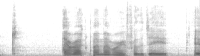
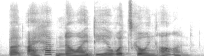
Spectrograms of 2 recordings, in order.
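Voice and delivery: loud bewilderment; 9 semitones higher, 12 dB louder than usual. Acted.

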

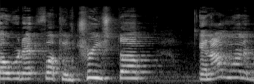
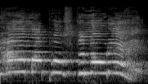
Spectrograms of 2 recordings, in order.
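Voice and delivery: high, fast exasperated yell; mock indignant; 14 semitones higher, faster than usual. Answering her laughing brother, high exasperated yell. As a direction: throw it back high and fast. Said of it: "I'm like".

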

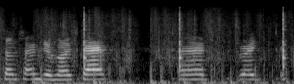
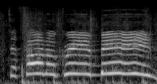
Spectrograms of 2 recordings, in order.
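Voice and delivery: high cheering shout; 9 semitones higher, 5 dB louder than usual. Pretend. Gamer cheering on his own character, high shout. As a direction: yell the name like a stadium announcer. Corrects name, cheering loudly.

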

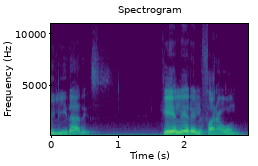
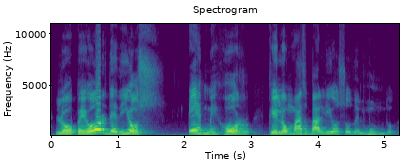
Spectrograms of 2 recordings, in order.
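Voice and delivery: emphatic slow preaching; 8 dB louder, slower than usual. Real, not acted. Preacher stressing key claim.

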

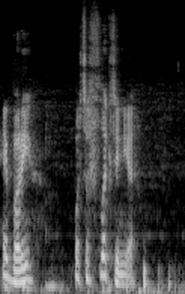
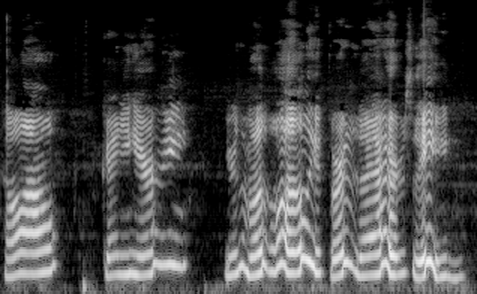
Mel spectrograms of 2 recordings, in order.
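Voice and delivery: loud, high lovestruck calling to a mermaid; a sailor hollering compliments across the water; smitten sailor calling out; 8 semitones higher, 9 dB louder than usual. Retold or imitated. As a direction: yell up at her like a besotted doof. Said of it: "That's how I imagine him talking".

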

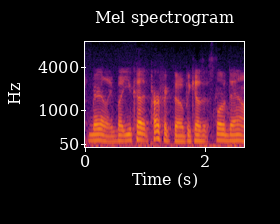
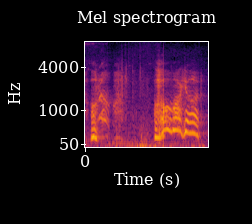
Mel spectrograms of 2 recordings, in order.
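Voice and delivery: rising into a loud high shriek; panicking gamer; 8 dB louder than usual. Real, not acted. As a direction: panic as the ball rolls in. Goal about to go in.

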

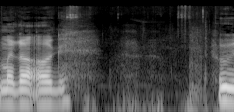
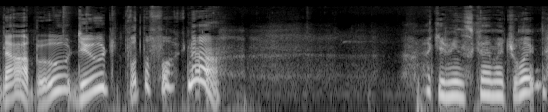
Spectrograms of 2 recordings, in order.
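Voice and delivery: higher-pitched, protesting retort; incredulous refusal; 6 semitones higher than usual. Retold or imitated. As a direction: refuse like it's absurd. Acted refusal to his friend.

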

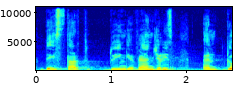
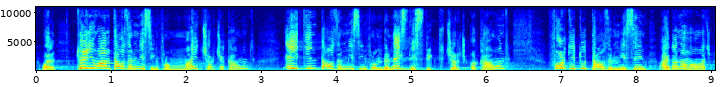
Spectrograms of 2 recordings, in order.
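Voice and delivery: higher, building outrage over the sums; rising outrage; 10 semitones higher, 4 dB louder than usual. Retold or imitated. Pastor listing missing church money, higher excited pitch. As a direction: pile up the numbers in disbelief.

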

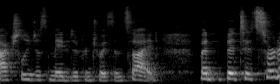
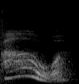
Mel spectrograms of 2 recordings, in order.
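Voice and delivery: light realization; 6 semitones higher than usual. Retold or imitated. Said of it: "I'm like".

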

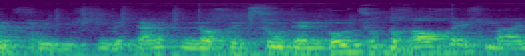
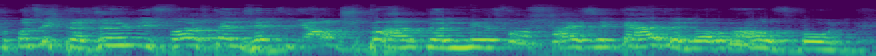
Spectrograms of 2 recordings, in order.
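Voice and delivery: spiteful yelled last word; parting shout; 10 semitones higher than usual. Acted. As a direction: fling it up the stairs in a rage. Yelling after reopening the door.

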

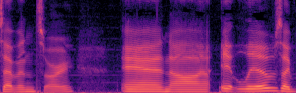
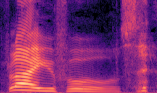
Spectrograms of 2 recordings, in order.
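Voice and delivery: hammed-up loud cry, drawn out; mock dramatic shout; 2 semitones higher, 12 dB louder, much slower than usual. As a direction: call it out like a grand warning. Calling out a quote at game.

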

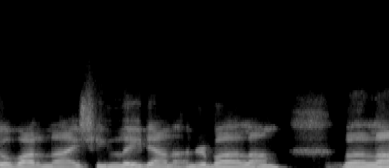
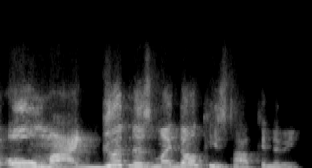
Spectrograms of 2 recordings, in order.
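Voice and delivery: higher, louder, startled gasp of disbelief; mock freak-out; 9 semitones higher, 5 dB louder than usual. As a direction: play a man stunned his donkey speaks. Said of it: "freak out and say".

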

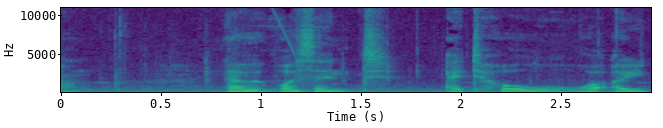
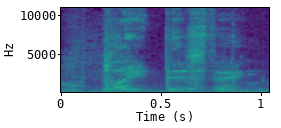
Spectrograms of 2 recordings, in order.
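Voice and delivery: hushed question; whispering; 11 dB quieter than usual. Real, not acted. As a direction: whisper it under the briefing. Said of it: "unvoiced whisper".

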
